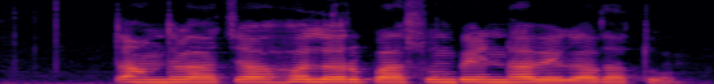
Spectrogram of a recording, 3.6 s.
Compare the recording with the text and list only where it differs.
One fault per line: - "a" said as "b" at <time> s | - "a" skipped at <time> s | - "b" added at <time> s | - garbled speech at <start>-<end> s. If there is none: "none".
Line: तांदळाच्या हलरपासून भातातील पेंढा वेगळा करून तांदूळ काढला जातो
- "भातातील" skipped at 2.3 s
- "करून तांदूळ काढला" skipped at 3.0 s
